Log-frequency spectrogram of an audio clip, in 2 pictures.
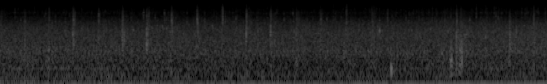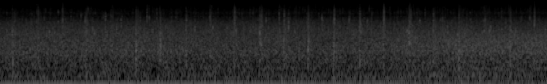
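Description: Footsteps run quickly along a hard road.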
